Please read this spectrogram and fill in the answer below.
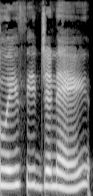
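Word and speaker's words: Laci Janea: It's Lacey Janae, but it's spelled LACIJANEA.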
